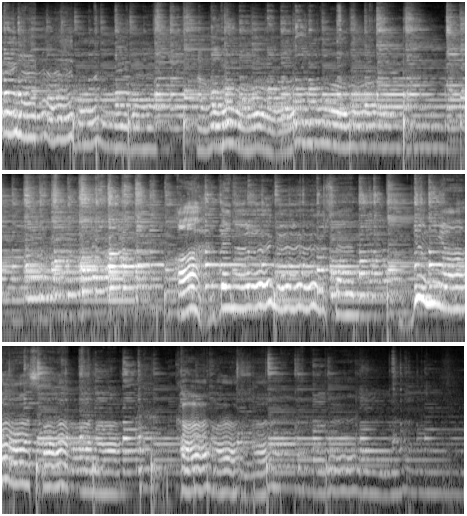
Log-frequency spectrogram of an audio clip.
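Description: A man singing a Turkish folk song to his own long-necked bağlama (saz), the strummed strings ringing steadily under a wavering, ornamented vocal line. The music dies away over the last few seconds.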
